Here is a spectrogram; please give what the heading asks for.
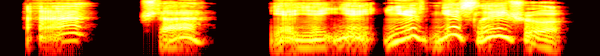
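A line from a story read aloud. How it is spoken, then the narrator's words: Shaky old man's voice. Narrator (Russian): Майкл нетвердым старческим голосом говорил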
